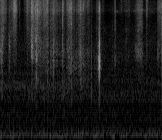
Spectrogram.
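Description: A sheet of paper being folded in half and creased by hand: quick crisp rustles and crackles, the sharpest about a second and a quarter in.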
